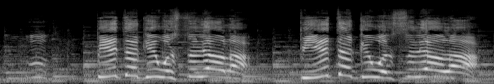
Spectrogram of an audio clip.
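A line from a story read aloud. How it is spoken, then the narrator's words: Shouting with all strength. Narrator (Chinese): 使出全身的力气叫喊起来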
